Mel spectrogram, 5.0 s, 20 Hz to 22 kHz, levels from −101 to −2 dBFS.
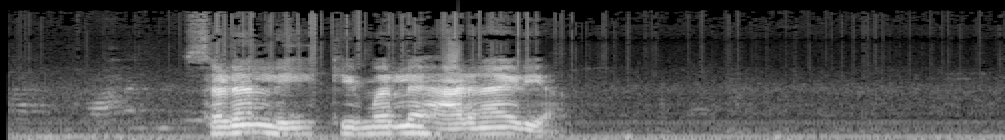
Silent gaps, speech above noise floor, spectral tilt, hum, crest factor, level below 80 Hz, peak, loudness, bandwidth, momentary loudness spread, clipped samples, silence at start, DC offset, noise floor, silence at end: none; 28 dB; -5.5 dB/octave; none; 18 dB; -44 dBFS; 0 dBFS; -14 LUFS; 17 kHz; 26 LU; under 0.1%; 0.1 s; under 0.1%; -42 dBFS; 1.15 s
